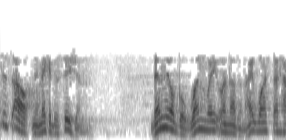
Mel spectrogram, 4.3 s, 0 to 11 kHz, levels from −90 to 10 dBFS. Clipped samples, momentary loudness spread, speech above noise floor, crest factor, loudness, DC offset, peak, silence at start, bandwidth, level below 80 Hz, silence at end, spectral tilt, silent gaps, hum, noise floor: under 0.1%; 5 LU; 37 dB; 18 dB; -24 LUFS; under 0.1%; -6 dBFS; 0 s; 3.5 kHz; -66 dBFS; 0 s; -11.5 dB/octave; none; none; -61 dBFS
